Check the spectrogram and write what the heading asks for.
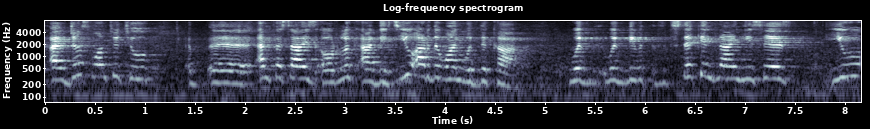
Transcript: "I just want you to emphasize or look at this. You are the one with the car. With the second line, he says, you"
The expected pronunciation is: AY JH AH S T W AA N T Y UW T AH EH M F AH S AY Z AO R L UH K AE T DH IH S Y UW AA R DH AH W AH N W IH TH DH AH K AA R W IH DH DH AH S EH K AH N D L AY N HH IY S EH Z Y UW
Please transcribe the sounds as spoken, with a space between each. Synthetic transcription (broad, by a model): AY JH AH S T W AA N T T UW T EH M F AH S AY Z AO R L UH K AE T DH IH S Y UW AA R DH AH W AH N W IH DH AH K AA R W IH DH DH AH S EH K AH N D L AY N HH IY S EH Z Y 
